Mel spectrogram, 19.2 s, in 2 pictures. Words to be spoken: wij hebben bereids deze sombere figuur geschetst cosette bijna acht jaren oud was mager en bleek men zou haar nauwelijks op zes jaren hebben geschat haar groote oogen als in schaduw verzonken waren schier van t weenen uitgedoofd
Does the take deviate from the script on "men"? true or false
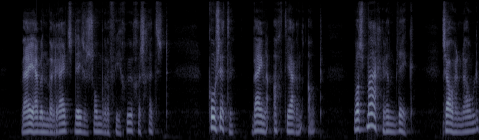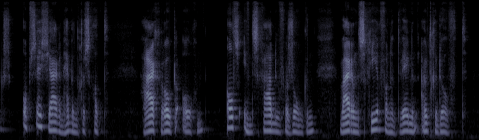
true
